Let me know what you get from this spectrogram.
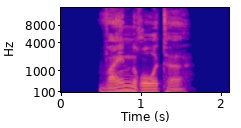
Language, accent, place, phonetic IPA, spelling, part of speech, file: German, Germany, Berlin, [ˈvaɪ̯nʁoːtə], weinrote, adjective, De-weinrote.ogg
- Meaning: inflection of weinrot: 1. strong/mixed nominative/accusative feminine singular 2. strong nominative/accusative plural 3. weak nominative all-gender singular 4. weak accusative feminine/neuter singular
